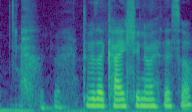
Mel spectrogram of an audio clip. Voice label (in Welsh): "caill", Welsh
